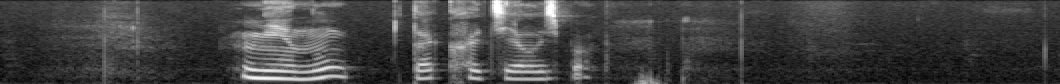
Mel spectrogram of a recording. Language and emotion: Russian, sad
